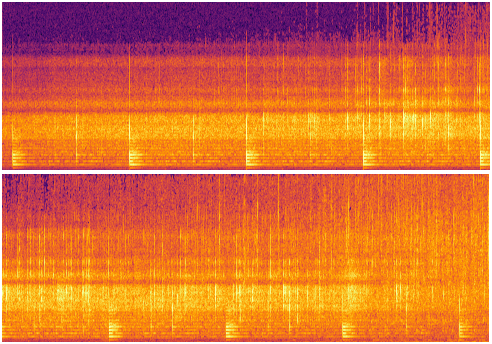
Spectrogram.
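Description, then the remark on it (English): Running water pours in a steady, bright hiss for the whole stretch, with a sharp tick cutting through roughly every two and a half seconds. No voices are heard. “We should turn off the water.”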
